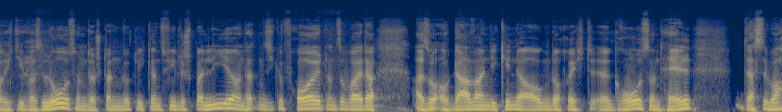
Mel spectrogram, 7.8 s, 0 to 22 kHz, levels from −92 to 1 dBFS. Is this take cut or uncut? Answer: uncut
